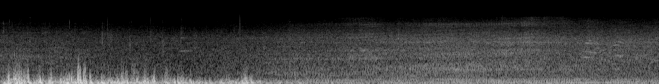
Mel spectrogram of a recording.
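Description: Wind buffeting the microphone in loud, uneven gusts, dropping off about two and a half seconds in to a steadier, quieter outdoor rumble.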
